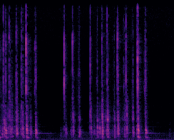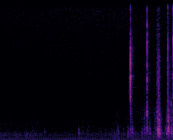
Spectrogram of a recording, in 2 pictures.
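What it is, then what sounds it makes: Retro typewriter-style mechanical keyboard. Fingertips type on a black retro typewriter-style mechanical keyboard, tapping its round plastic keycaps with metal rims. Quick bursts of sharp, bright clicks with almost no low end fill the first two seconds, then stop for a quiet pause before a few more clicks resume near the end.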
